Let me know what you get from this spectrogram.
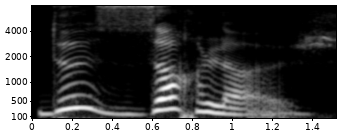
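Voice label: "deux horloges", French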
